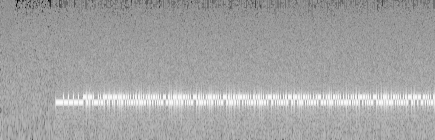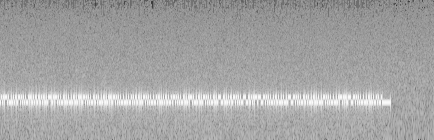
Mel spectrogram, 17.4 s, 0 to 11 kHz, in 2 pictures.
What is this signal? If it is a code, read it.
RTTY (75 baud, 170 Hz shift), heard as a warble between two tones, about 880 Hz centre. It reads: 3334 2078 9044 5074 5083 8075 2530 7970 1723 5141 2539 8312 4286 6104 8164 1726 7027 6310 6902 9839 2119 8161 1349 1677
